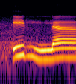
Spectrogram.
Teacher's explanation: حمزہ زیر لام ال، لام زبر الف مد لا. 3 الف کے برابر لمبا کریں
